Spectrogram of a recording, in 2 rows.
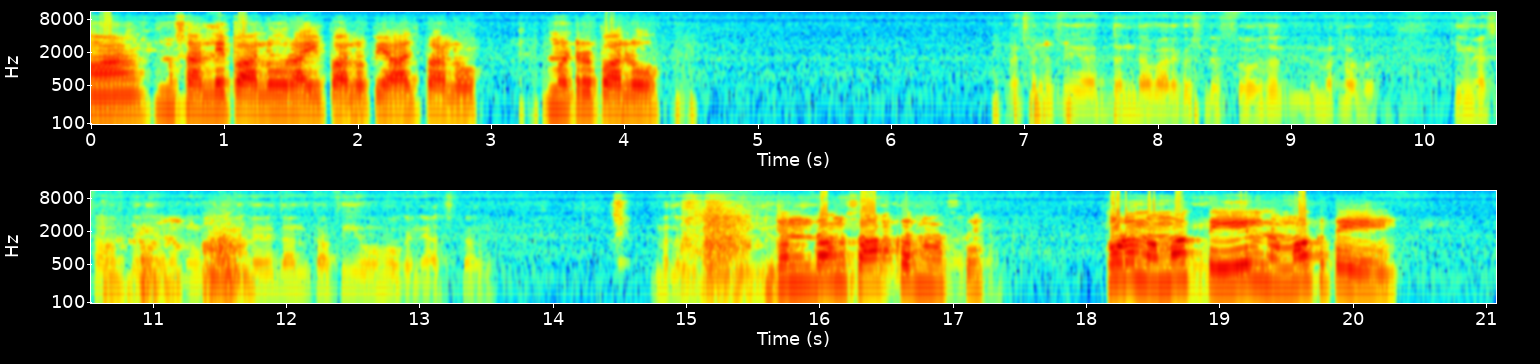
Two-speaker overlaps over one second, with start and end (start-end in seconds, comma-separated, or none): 15.7-17.2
